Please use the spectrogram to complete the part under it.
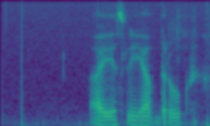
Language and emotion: Russian, neutral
